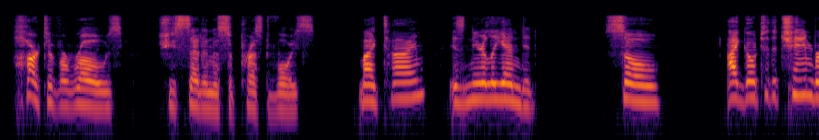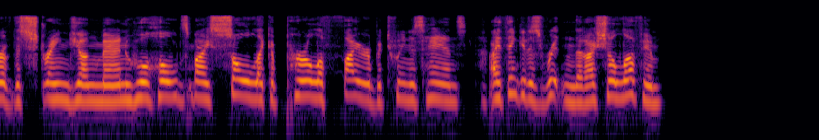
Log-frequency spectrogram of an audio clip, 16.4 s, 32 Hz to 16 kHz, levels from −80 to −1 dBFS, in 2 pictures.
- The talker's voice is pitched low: No, high, 190 Hz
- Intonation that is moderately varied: Yes, average, 3.4 semitones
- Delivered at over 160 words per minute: Yes, average, 170 wpm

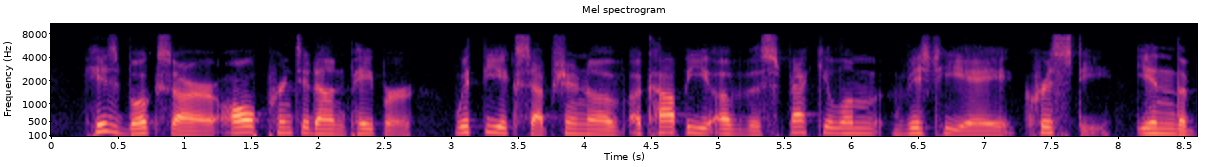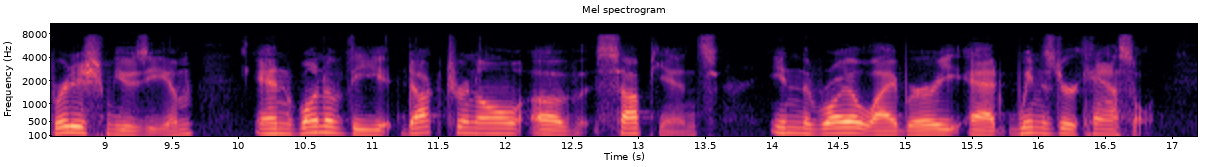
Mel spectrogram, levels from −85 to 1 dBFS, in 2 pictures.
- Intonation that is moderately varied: Yes, average, 4.3 semitones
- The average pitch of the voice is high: No, medium, 145 Hz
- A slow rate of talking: Yes, slow, 125 wpm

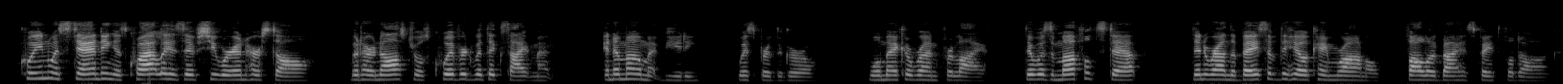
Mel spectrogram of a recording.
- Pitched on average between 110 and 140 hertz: No, high, 220 Hz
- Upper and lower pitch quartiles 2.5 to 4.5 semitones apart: Yes, average, 2.9 semitones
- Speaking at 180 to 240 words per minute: Yes, average, 190 wpm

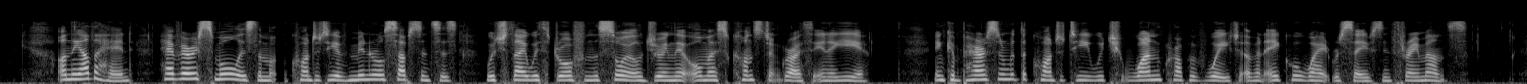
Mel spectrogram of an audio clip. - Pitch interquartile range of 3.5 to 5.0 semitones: No, average, 2.8 semitones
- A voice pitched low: No, high, 195 Hz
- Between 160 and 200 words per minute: Yes, average, 175 wpm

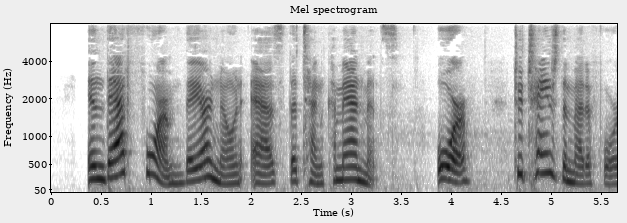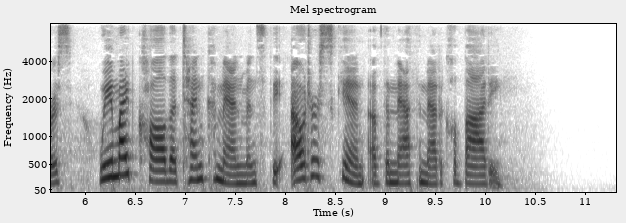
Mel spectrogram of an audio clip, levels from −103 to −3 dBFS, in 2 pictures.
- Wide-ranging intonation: Yes, wide, 7.7 semitones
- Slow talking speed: No, average, 150 wpm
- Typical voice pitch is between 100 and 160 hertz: No, high, 195 Hz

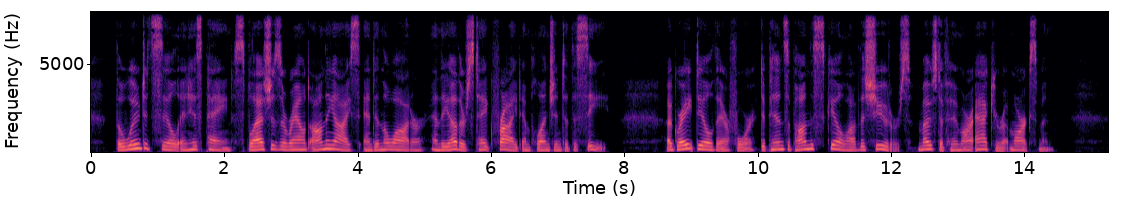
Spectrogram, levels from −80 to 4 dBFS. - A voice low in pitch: No, medium, 180 Hz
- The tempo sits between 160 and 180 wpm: Yes, average, 165 wpm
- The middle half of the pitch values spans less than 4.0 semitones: Yes, average, 3.2 semitones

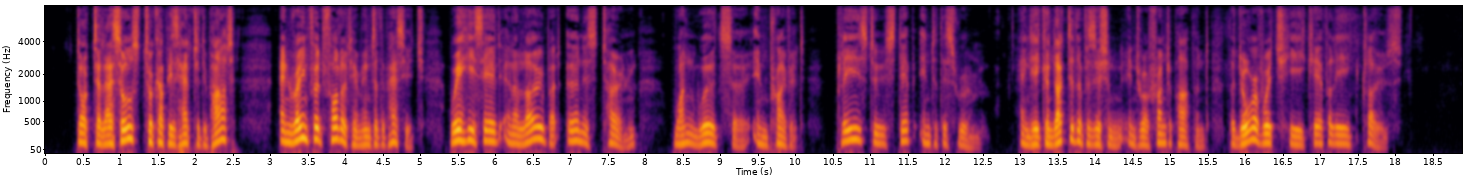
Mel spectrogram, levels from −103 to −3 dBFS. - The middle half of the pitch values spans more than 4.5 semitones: Yes, wide, 5.4 semitones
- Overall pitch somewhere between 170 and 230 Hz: No, low, 135 Hz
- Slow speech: No, average, 160 wpm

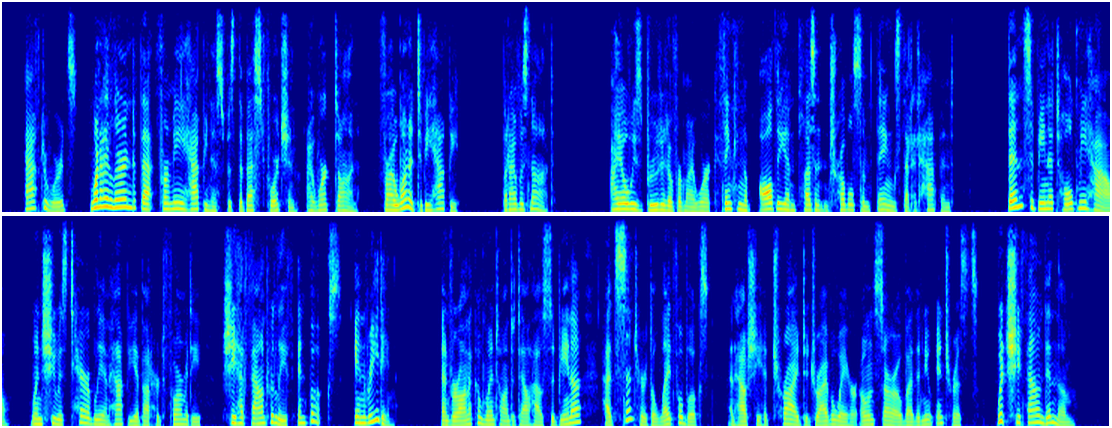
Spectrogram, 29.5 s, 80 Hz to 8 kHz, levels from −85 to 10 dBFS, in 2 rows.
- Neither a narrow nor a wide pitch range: No, wide, 6.1 semitones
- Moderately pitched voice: Yes, medium, 180 Hz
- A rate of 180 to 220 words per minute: Yes, average, 195 wpm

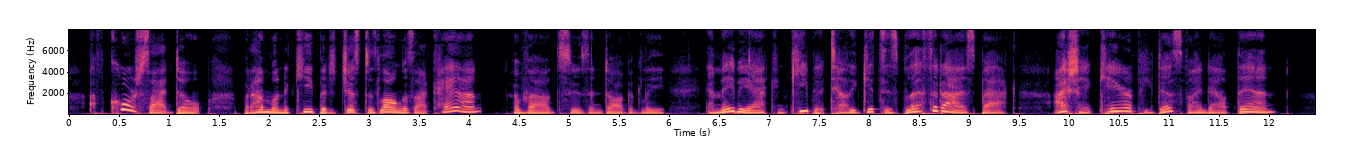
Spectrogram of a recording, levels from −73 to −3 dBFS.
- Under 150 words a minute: No, average, 195 wpm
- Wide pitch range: Yes, wide, 6.6 semitones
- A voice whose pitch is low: No, medium, 185 Hz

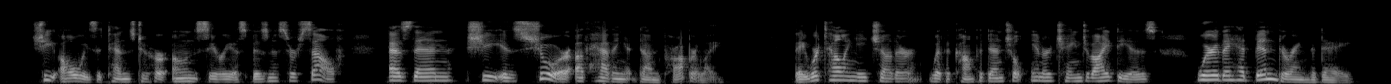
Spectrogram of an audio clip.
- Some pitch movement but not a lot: No, wide, 6.5 semitones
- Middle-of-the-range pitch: Yes, medium, 155 Hz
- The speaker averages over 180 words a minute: No, average, 160 wpm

